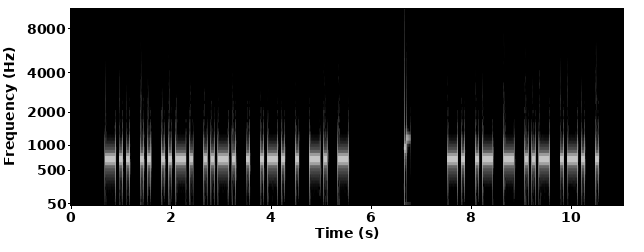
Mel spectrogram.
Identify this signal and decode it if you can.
Morse code, heard as a keyed tone, about 17 wpm, 700 Hz. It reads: DIFFERENT NATURE
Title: Sentences from Top 600 Words - New Word Drill - 17wpm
